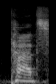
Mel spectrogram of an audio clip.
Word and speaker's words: Tatse: Okay, so pronounce the name of your restaurant for me. Tatse restaurant.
